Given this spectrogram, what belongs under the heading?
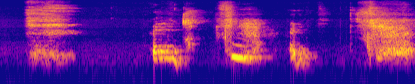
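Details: Person trying to hold back sneezes: a quick run of short, muffled, partly suppressed sneezes with catching breaths between them.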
